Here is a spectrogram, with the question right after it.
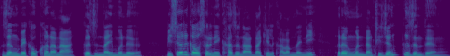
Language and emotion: Bodo, happy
